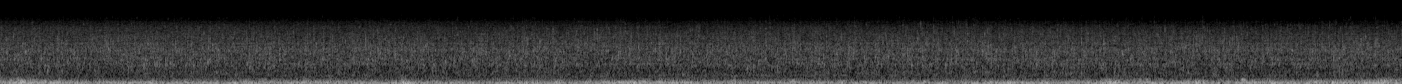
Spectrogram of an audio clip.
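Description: Garden koi-pond waterfall and brook: water rushing and splashing steadily, with a deep low rumble underneath.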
